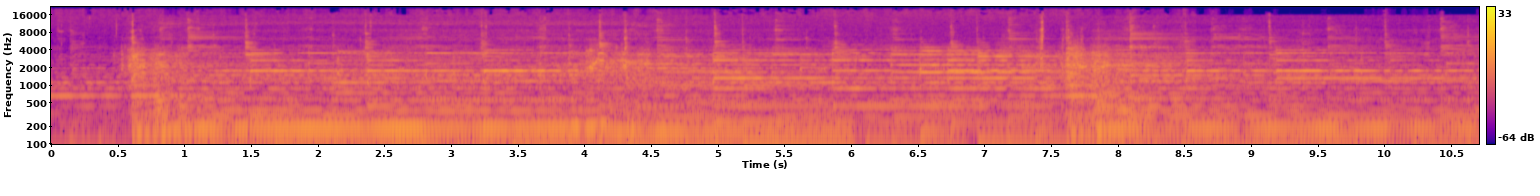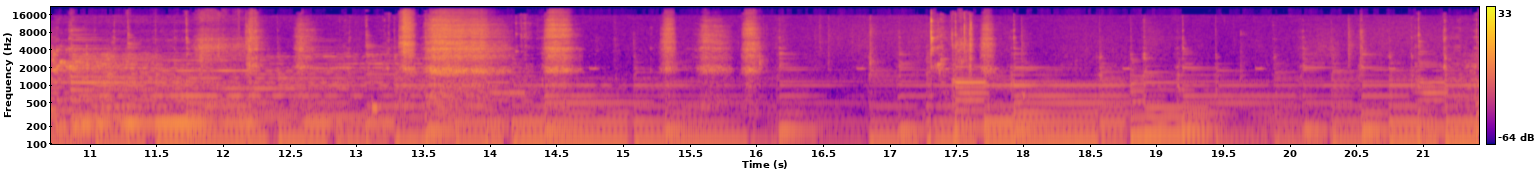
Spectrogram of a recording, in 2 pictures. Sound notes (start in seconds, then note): 0.9 pleasant vocals over hopeful acoustic rock music; 11.7 Ashley sobbing; 17.8 pleasant, flowing guitar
